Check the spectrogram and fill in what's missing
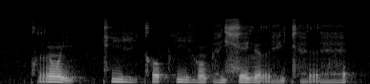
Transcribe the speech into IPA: kʰ r õ j | kʰ i ɦ i̤ kʰ o pʰ i ɦ õ p ɛ̤ j x e lʲ ʌ r e̤ j kʰ ɛ̤ r ɛ̤

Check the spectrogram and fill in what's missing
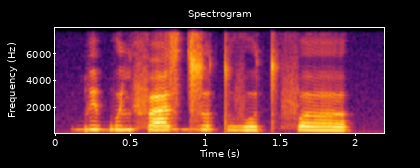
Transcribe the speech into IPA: b e b o lʲ f a z d͡z o t v o t f ʌ

